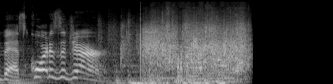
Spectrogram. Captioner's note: gavel bangs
